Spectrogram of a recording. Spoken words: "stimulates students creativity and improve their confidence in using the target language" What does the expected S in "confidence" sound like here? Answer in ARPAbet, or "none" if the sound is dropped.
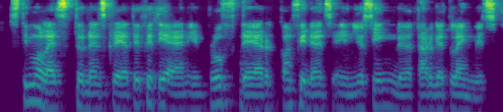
S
